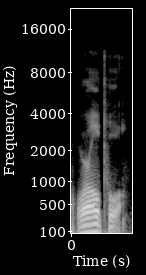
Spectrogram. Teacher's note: Both the Ellen whirl and the Ellen pool are typically dark L's in SAA. Remember the dark L requires the back of the tongue to raise up towards the soft pallet giving the sound a resonant heavier almost olive quality.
